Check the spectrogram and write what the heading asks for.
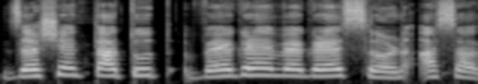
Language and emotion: Goan Konkani, neutral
